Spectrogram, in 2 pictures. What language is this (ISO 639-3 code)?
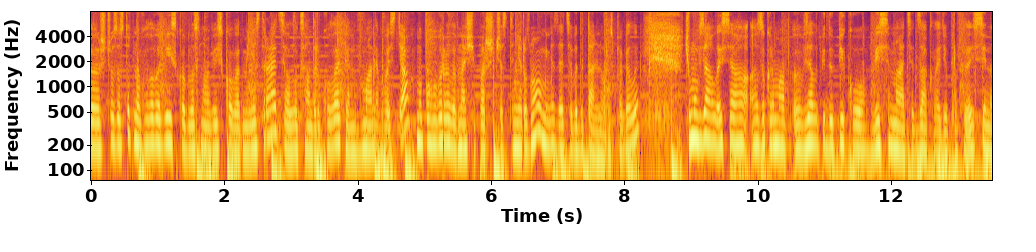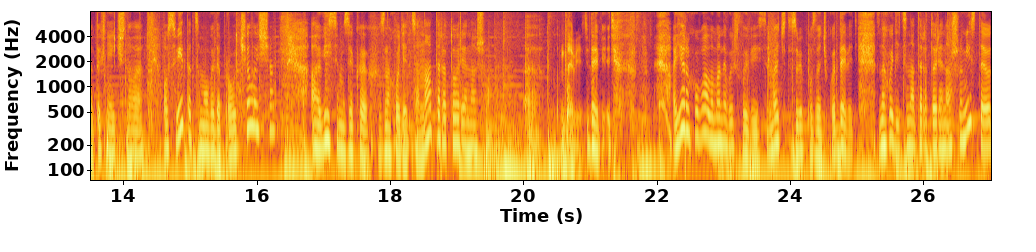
ukr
